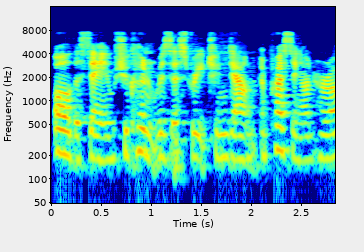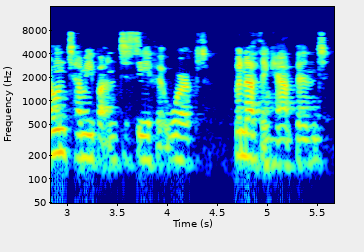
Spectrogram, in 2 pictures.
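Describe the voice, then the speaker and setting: A woman's voice: on the low side, fairly even intonation, brisk, sharp tone, muffled recording. A woman, a primary school teacher, reading a children's story aloud expressively.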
